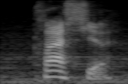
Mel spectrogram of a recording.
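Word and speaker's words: Klaasje: Those aren't the flowers that were left for Classia.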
